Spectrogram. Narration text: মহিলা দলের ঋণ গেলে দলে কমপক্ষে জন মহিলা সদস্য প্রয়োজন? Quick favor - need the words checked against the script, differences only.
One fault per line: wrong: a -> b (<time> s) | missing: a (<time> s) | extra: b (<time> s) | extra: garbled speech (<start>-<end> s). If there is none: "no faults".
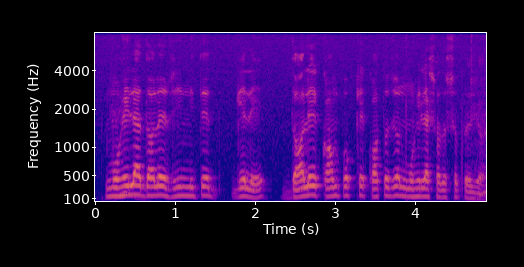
extra: নিতে (1.1 s)
extra: কত (3.4 s)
